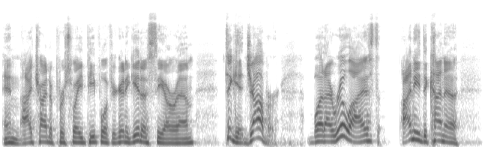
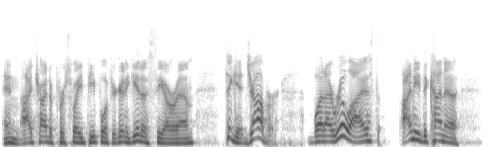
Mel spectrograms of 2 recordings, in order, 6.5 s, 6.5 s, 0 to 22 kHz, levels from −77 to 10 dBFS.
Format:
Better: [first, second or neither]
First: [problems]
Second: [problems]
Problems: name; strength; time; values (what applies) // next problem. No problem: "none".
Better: first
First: none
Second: muffled; very; fading above 3 kHz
